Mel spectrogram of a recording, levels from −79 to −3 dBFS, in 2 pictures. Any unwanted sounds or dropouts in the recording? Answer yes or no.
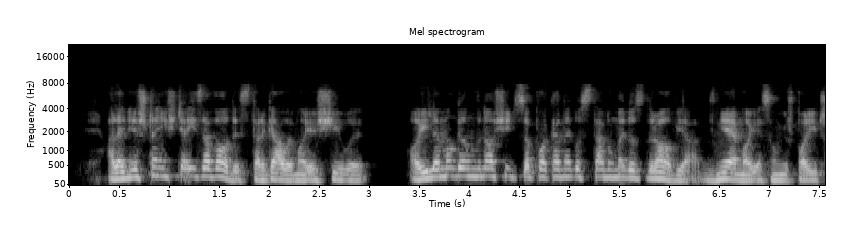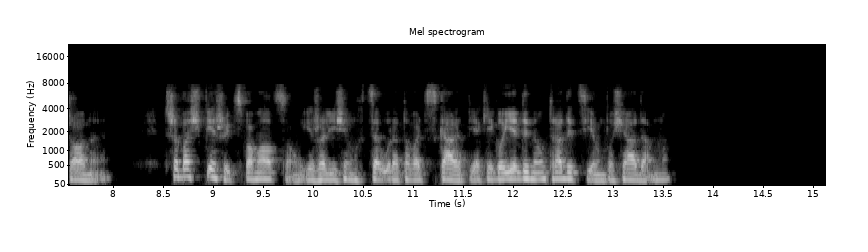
no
